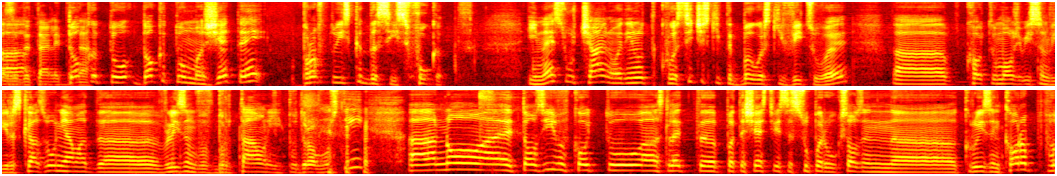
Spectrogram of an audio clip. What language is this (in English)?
Bulgarian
